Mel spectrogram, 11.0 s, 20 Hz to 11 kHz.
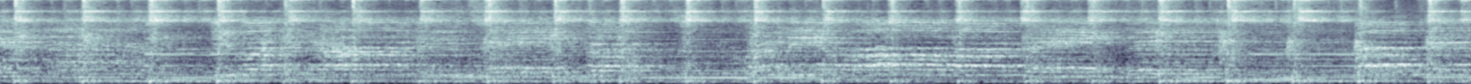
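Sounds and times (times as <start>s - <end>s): band accompaniment: 0.0s - 11.0s
jingling percussion hits: 0.0s - 11.0s
voices singing worship song: 0.0s - 11.0s.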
